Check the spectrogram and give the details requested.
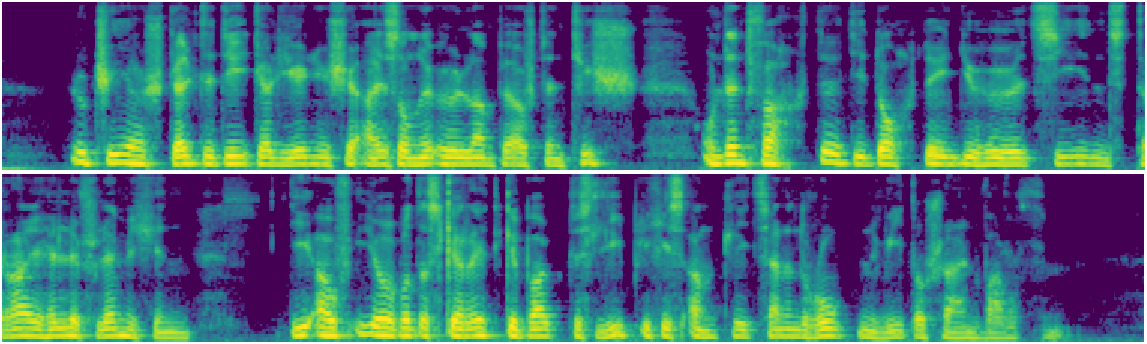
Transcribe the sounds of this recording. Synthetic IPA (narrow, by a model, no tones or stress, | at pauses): lut͡ʃiːaʃtɛltədiːitʰaljeːnɪʃəʔaɪzɐnəʔøːlːampəaʊfd̥entʰɪʃ | ʊndɛntfaχtədiːdɔχtəɪndiɦøːət͡siːəndd̥ʁaɪɦɛləflɛməçən | d̥iːʔaʊfiːɐyːbɐdasɡ̥eʁɛːtɡ̥əbɔʏk̚tʰəsliːplɪçəsantlɪtsaɪnənʁoːtn̩viːd̥ɐʃaɪnva̰ʁfn̩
